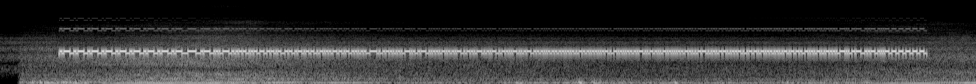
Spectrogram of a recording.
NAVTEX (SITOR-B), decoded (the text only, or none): ZCZC KA20 GALE WARNING 233. SW 5 TO 6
